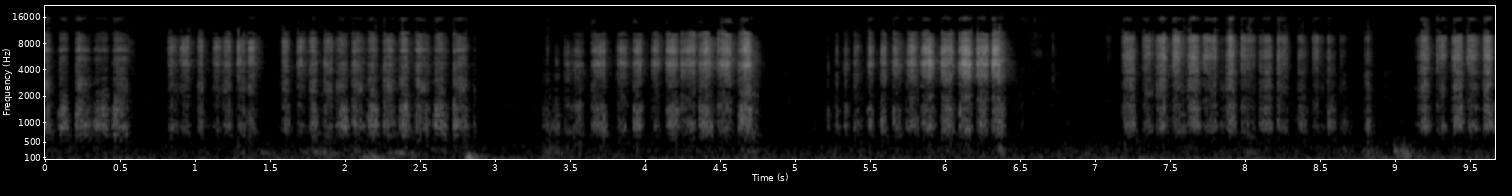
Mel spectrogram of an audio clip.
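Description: A marker nib is scratched repeatedly across a flat white paper coloring sheet, filling in an orange oval. The result is a series of dense, bright, crunchy scratching strokes in bursts separated by short quiet pauses.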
